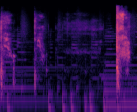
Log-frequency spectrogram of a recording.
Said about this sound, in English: Sorry, I got a little of the coughs going from having too much fun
